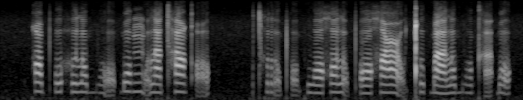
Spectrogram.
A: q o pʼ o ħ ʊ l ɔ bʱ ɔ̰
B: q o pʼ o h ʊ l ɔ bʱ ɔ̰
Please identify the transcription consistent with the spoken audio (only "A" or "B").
B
